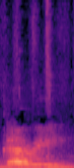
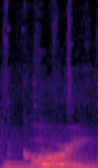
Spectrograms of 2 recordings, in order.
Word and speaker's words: Gauri: So my name is Gauri, not Gauri, not Gauri, not Gary, despite how it's spelled. Yes, I get called also. Just Gauri.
